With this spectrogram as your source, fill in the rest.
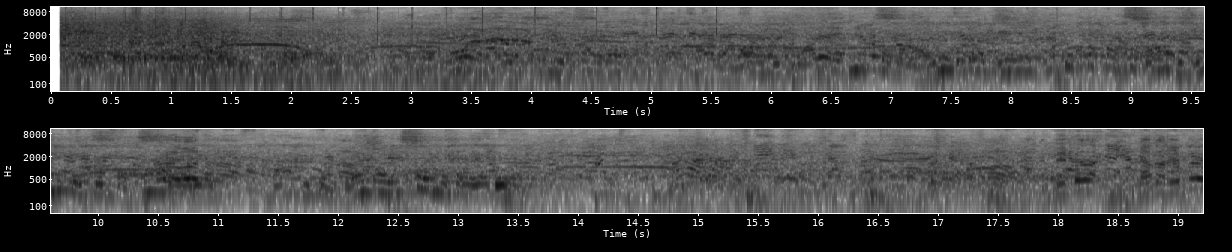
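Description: A large outdoor crowd chatters and cheers nearby and in the distance.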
